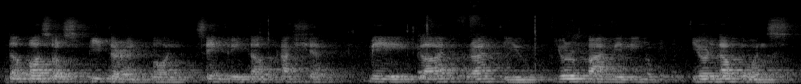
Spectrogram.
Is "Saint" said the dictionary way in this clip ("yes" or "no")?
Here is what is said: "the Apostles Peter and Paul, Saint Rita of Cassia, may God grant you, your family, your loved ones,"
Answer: yes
